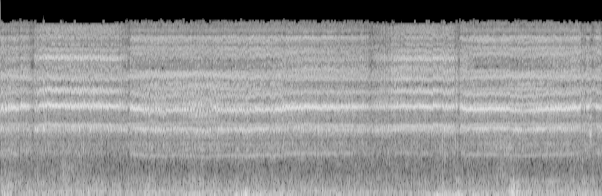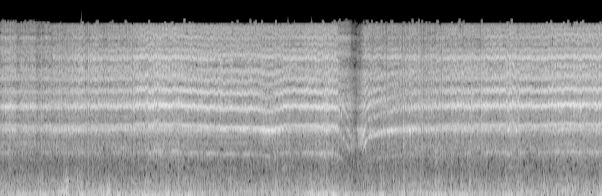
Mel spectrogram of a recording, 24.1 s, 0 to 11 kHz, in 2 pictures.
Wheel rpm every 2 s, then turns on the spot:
160, 160, 160, 160, 160, 160, 160, 160, 150, 110, 160, 160.
none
